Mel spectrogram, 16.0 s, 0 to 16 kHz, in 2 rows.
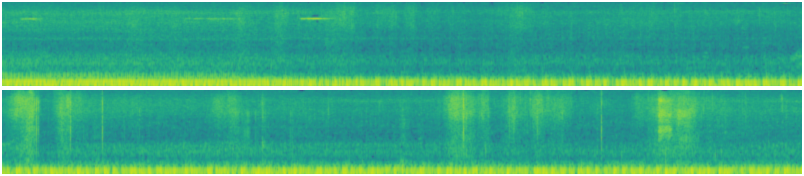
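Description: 2006 Ducati Monster 620's air-cooled L-twin engine running as the bike slows to a stop, settling into a steady idle about two to three seconds in, with a few faint brief clicks.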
